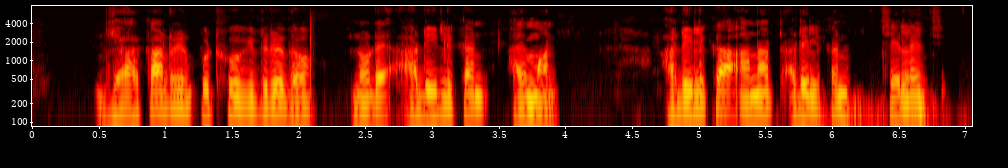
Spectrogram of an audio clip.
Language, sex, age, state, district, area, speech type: Santali, male, 45-60, Jharkhand, Seraikela Kharsawan, rural, spontaneous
